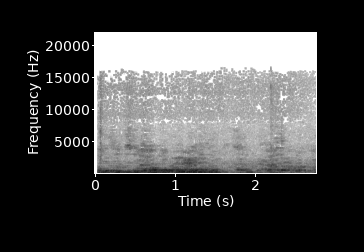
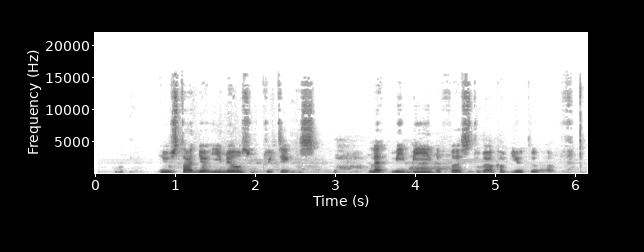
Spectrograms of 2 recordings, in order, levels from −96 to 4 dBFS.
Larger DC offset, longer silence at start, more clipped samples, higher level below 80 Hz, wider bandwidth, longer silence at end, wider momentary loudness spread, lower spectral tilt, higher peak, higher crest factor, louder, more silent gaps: neither; second, 0.05 s vs 0.3 s; neither; first, -42 dBFS vs -78 dBFS; about the same, 16.5 kHz vs 16 kHz; about the same, 0 s vs 0.05 s; second, 11 LU vs 17 LU; first, -8 dB/octave vs -4 dB/octave; first, -2 dBFS vs -14 dBFS; second, 14 dB vs 24 dB; first, -16 LUFS vs -35 LUFS; neither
